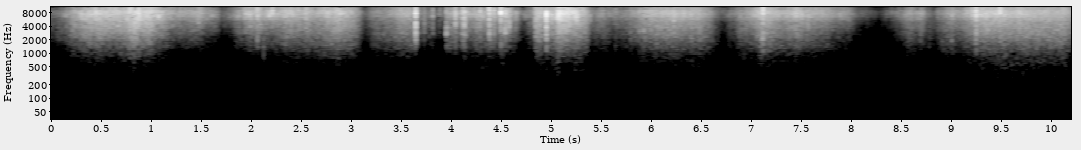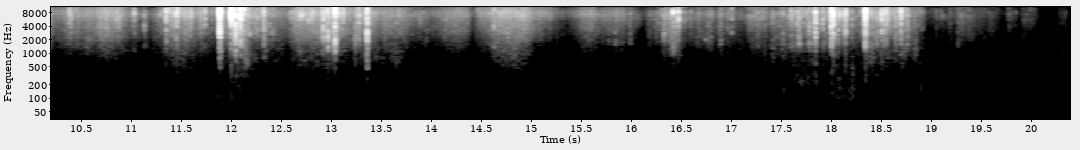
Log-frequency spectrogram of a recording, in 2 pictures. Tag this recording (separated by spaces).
foliage grass herb leaf leaves rustle rustling tree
